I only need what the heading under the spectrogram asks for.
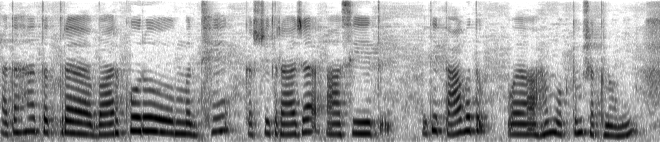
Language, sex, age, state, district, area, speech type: Sanskrit, female, 45-60, Karnataka, Udupi, rural, spontaneous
